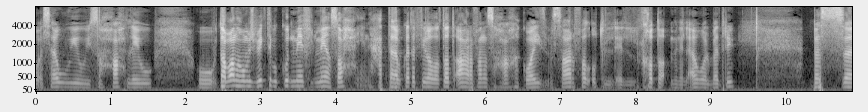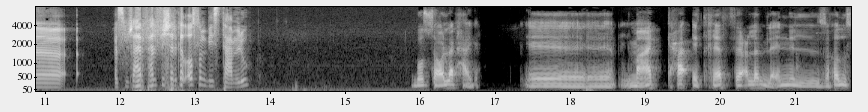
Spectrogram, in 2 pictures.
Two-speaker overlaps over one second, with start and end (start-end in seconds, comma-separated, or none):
none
